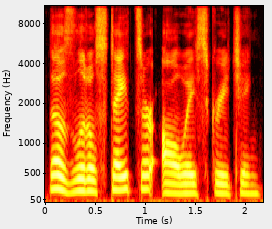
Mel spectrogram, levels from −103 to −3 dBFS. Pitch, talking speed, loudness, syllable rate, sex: 180 Hz, 165 wpm, -18 LUFS, 6.0 syllables/s, female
